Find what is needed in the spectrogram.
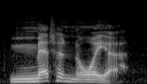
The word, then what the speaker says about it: metanoia: Metanoia, it's pronounced.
